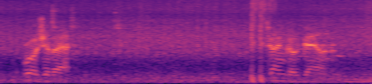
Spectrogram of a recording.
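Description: A helicopter hovers overhead with a low rumble.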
